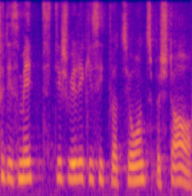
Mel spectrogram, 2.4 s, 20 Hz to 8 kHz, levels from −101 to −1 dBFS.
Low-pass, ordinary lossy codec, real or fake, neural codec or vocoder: none; none; fake; codec, 16 kHz, 2 kbps, X-Codec, WavLM features, trained on Multilingual LibriSpeech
